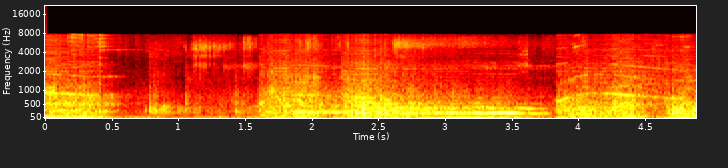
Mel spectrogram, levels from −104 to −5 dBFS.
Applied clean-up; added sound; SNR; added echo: neural separator model SepFormer DNS4.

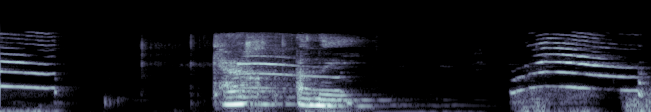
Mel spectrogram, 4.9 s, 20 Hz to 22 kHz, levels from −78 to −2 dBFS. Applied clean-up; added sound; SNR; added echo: classical method WPE with log-MMSE.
